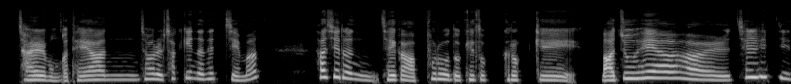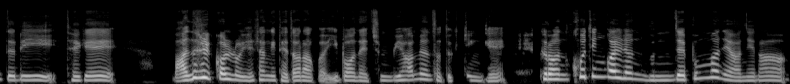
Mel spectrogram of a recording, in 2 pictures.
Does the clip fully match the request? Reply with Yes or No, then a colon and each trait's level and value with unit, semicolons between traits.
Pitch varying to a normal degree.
Yes: average, 5.0 semitones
